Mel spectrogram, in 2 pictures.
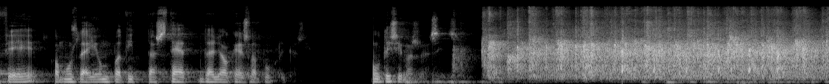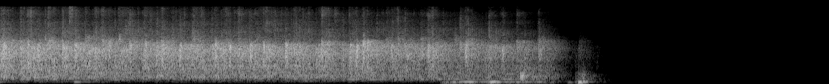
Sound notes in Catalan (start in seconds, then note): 4.4 Aplaudiment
